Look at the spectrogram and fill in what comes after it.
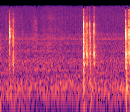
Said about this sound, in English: And we're going to type in workflow.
